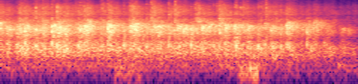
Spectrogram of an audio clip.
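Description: A church crowd gives a round of applause for a youth volunteer called up to help preach the sermon, clapping steadily for about five seconds, a dense, even wash of many hands that holds strong and then begins to fade toward the end.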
